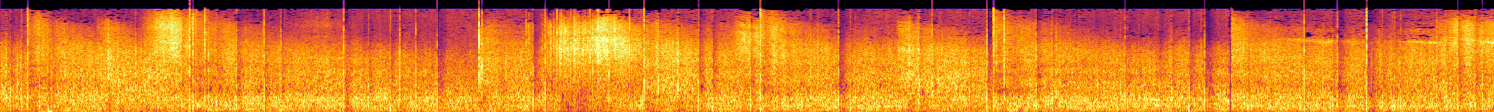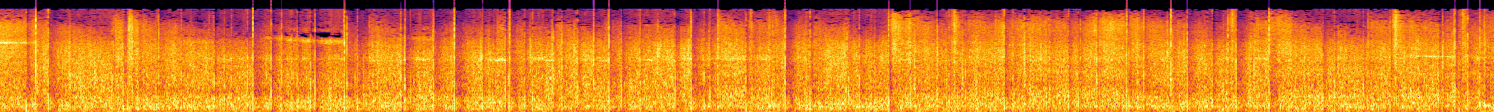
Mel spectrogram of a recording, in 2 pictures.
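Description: Many fireworks and firecrackers going off at once across a neighbourhood: a dense, unbroken crackle of bangs and pops, with a few faint whistles about halfway through.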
